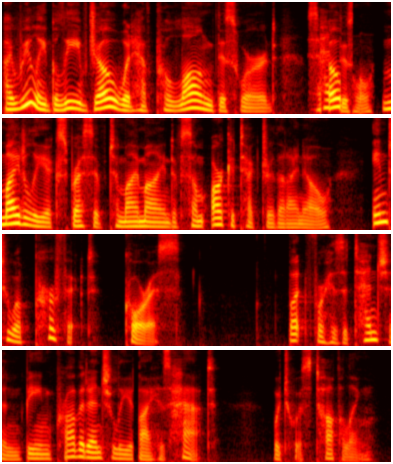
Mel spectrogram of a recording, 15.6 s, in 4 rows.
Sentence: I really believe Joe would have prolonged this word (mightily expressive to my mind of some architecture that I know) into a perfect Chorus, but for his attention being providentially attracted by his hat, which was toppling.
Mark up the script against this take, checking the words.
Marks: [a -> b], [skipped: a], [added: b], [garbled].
I really believe Joe would have prolonged this word [garbled] (mightily expressive to my mind of some architecture that I know) into a perfect Chorus, but for his attention being providentially [skipped: attracted] by his hat, which was toppling.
